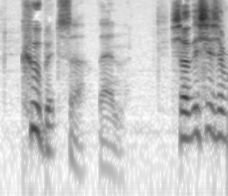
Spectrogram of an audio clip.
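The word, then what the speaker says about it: Kubica: KU Robert KU Robert it's not it's actually Robert kubit so um we're going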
